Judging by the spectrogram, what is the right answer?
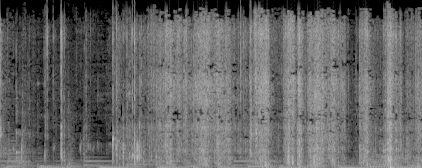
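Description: Foil wrapper crinkling as a foil-wrapped surprise egg is unwrapped by hand, with the dense rustle strongest from about a second in until near the end, over background music.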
